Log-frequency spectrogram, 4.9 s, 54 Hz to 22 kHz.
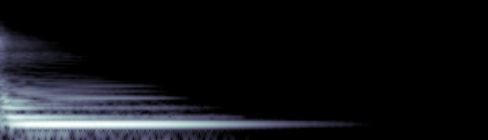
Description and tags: Dist Chr A&D strs pm
A (5th) string open, and the D (4th) string open. Down strum. Palm muted.
chords, distorted, distorted-guitar, distortion, guitar, guitar-chords, rhythm, rhythm-guitar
